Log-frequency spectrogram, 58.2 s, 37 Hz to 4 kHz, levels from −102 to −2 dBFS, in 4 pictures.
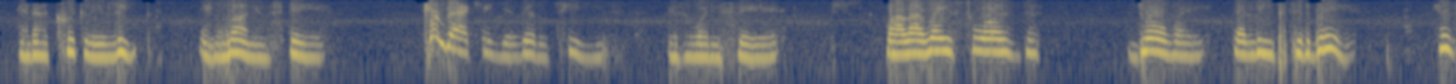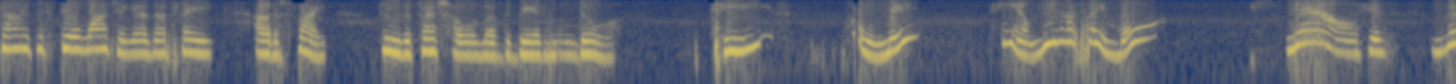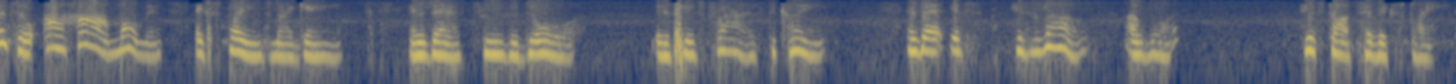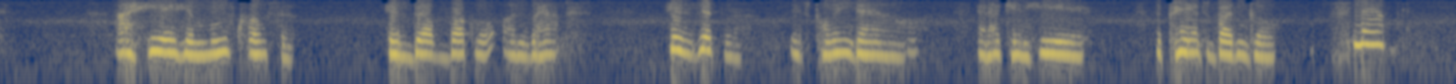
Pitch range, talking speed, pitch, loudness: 185-235 Hz, 110 wpm, 205 Hz, -28 LUFS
